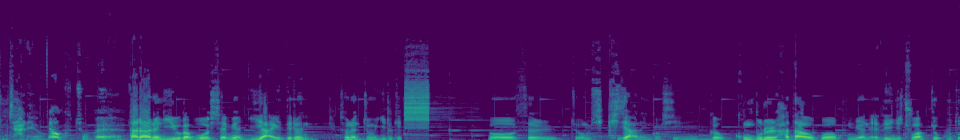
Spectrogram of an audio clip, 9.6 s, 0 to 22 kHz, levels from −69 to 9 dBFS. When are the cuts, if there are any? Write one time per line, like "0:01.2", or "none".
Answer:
0:03.2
